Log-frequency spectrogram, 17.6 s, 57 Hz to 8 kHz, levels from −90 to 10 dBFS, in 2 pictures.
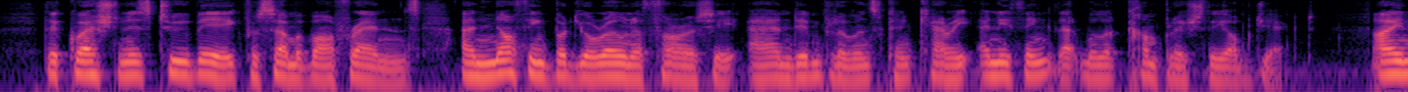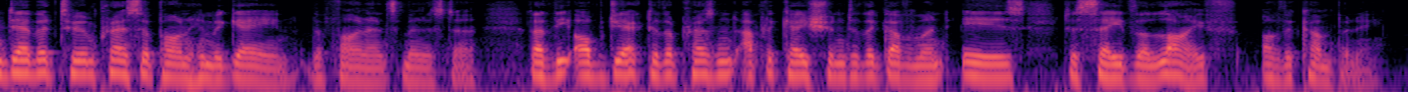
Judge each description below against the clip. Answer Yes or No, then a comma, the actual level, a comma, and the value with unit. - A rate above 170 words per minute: Yes, average, 185 wpm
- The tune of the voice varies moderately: Yes, average, 3.2 semitones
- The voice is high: No, low, 130 Hz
